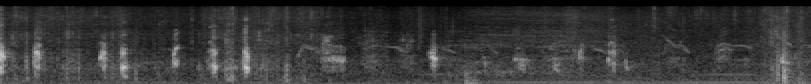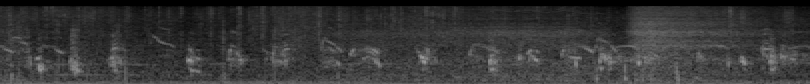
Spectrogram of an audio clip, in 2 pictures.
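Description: Young chickens cluck and peep in quick, scattered bursts inside a small shelter set up in a run, with a brief low hum partway through.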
